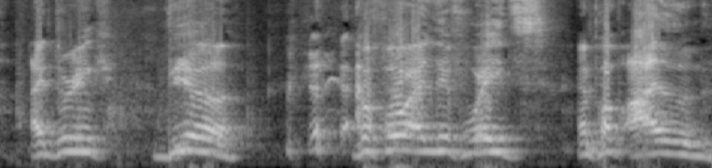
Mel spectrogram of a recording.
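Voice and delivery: loud, aggressive, hard-pushed, winded delivery. Doing an impression of Arnold about lifting weights: aggressive Arnold impression. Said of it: "aggressive Arnold".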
